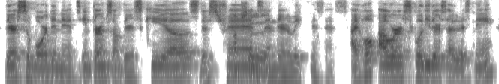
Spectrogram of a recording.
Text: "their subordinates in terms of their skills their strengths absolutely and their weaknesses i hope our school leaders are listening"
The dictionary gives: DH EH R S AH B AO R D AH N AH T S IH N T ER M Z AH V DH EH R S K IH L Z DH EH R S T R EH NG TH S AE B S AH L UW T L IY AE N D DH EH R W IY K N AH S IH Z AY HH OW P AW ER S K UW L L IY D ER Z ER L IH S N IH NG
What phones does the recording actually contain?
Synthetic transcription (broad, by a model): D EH R S AH B AO R D AH N AH T S IH N T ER M S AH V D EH R S K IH L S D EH R S T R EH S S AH N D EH R W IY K N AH S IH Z AY HH OW P AW ER S K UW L L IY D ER S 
